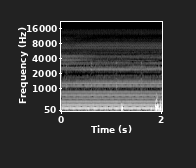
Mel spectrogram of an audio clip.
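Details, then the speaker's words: MP3 Bluetooth module newly fitted to an old compo tape deck on a 7 V input, one speaker connected: loud steady low hum with buzzy overtones and faint ticks; power supply noise, to be filtered with an electrolytic capacitor. "Tapi ada kendala ya teman-teman ini kayaknya noise-nya itu sangat besar sekali ya"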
